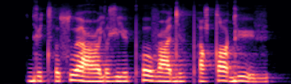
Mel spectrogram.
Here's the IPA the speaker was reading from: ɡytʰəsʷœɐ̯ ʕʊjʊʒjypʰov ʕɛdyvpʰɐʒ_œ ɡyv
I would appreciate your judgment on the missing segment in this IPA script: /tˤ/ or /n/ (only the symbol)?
tˤ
